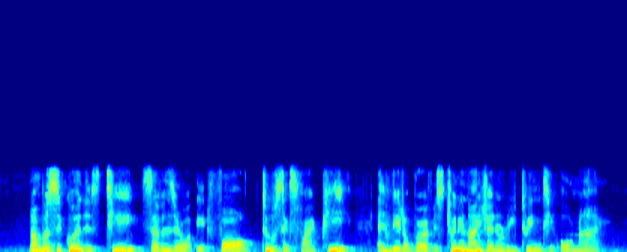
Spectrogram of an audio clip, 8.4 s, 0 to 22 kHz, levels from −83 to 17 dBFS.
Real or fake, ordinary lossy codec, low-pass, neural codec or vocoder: real; Opus, 32 kbps; 7.2 kHz; none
